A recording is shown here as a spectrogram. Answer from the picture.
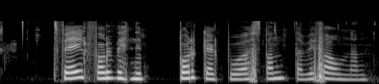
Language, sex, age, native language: Icelandic, female, 12, Icelandic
